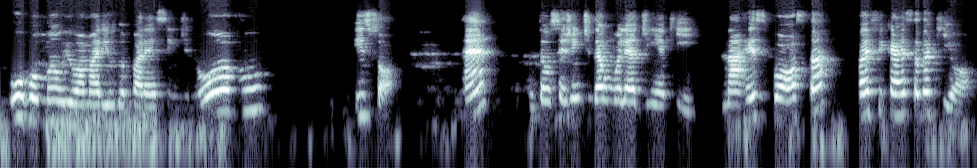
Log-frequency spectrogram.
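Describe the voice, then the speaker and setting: Brazilian lady teacher going over answers, patient, says "né" a lot, kinda muffled. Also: on the high side. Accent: Brazilian Portuguese. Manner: patient, repeats words, many tag questions. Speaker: primary school Portuguese teacher. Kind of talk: online class explanation.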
